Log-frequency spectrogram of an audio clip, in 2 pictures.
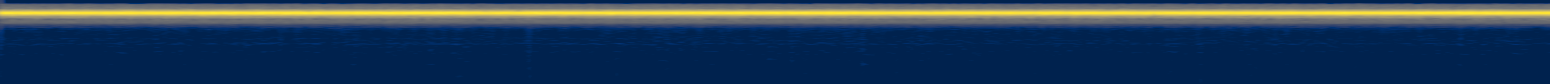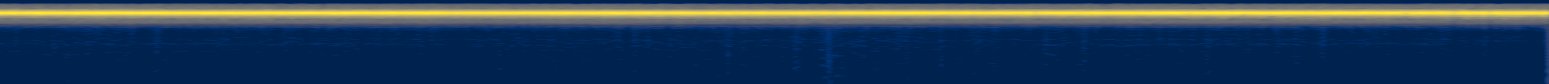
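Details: Unbroken high-pitched droning buzz of a Kaempfer cicada, even in pitch and loudness from start to finish.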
